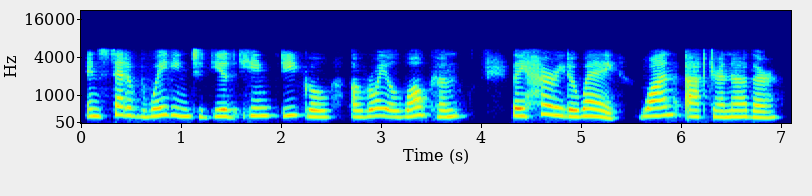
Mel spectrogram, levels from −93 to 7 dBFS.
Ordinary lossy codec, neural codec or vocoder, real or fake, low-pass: AAC, 48 kbps; codec, 16 kHz, 0.5 kbps, X-Codec, HuBERT features, trained on LibriSpeech; fake; 5.4 kHz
